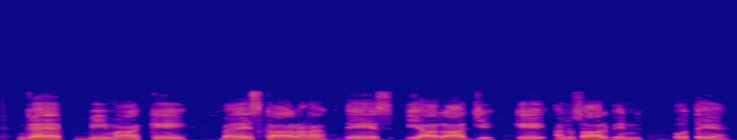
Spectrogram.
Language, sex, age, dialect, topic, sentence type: Hindi, male, 25-30, Awadhi Bundeli, banking, statement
